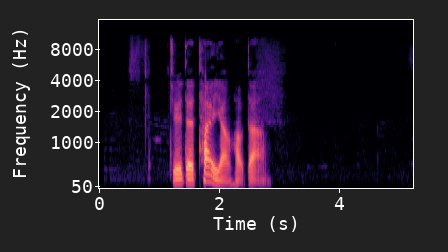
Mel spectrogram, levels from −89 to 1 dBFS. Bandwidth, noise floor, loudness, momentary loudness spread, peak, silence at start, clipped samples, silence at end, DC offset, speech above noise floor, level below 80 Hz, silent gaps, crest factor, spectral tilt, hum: 11 kHz; -78 dBFS; -21 LUFS; 10 LU; 0 dBFS; 1.2 s; under 0.1%; 2.5 s; under 0.1%; 57 dB; -64 dBFS; none; 24 dB; -6 dB/octave; none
